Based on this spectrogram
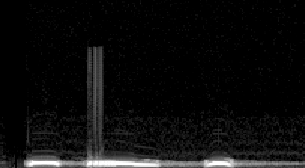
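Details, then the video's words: One full spotted dove coo phrase, played as a provoking lure: short arched note, extended rough coo gliding downward, short hooked final note, all low and clear in silence. "Tiếng chim cu gáy kích bổi"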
